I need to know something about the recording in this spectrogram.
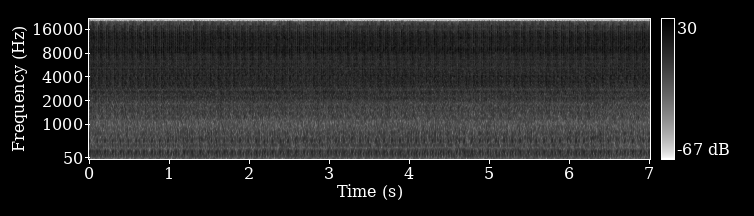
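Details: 2015 Harley Road Glide 103ci Twin Cam just after a camshaft install and new oil pump, idling: a fast, fairly even tick about three per second over the exhaust. The lifters have not pumped up yet.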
